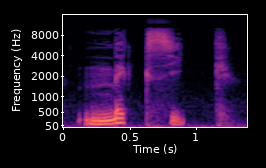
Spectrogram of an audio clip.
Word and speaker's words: Mexique: Le Mexique, le Mexique. X, X, Mexique. It's really the X. Huh? Le Mexique. And then remember this Q-U-E, it's only K, K.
